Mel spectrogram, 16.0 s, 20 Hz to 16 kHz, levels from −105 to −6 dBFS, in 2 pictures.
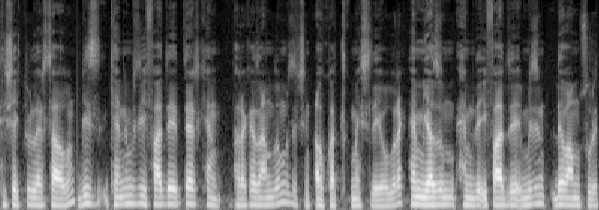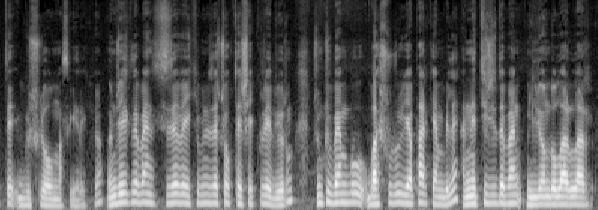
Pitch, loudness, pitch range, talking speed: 130 Hz, -21 LUFS, 120-150 Hz, 160 wpm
